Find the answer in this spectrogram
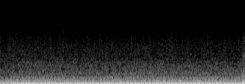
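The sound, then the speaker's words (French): A steady car engine rumble idles continuously, heard from inside the car while waiting parked in front of someone's home, a low droning hum with no voices, holding even and unbroken throughout. “Je crois que c'est l'endroit dans ma vie où j'attends le plus dans, ma voiture.”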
